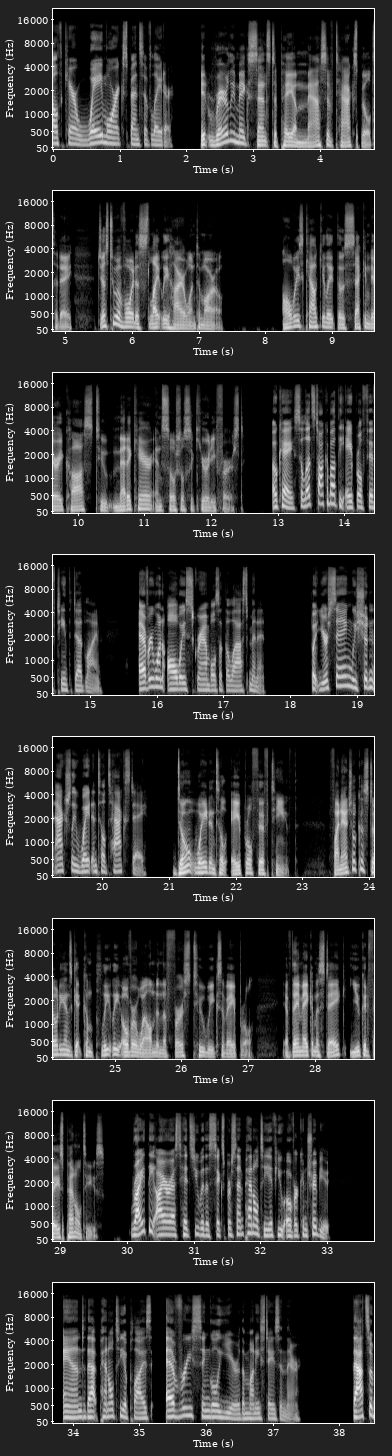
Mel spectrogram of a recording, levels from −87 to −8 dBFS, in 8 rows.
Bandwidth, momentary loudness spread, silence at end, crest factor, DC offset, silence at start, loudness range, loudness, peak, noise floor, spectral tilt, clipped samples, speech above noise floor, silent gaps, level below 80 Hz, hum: 16 kHz; 10 LU; 0 s; 22 dB; under 0.1%; 0 s; 4 LU; -23 LUFS; -2 dBFS; under -90 dBFS; -4.5 dB/octave; under 0.1%; over 67 dB; 2.13-2.17 s, 21.00-21.05 s, 29.97-30.01 s; -52 dBFS; none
